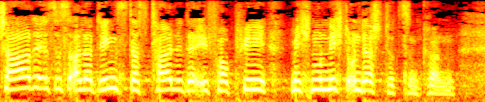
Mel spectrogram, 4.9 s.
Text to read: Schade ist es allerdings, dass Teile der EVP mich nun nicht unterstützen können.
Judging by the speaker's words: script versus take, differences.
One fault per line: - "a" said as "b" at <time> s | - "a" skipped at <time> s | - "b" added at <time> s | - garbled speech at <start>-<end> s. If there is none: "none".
none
